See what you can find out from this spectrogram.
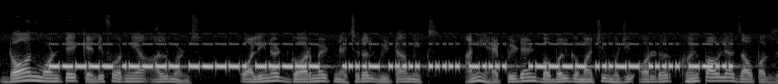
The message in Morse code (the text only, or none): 0190 4556 1357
